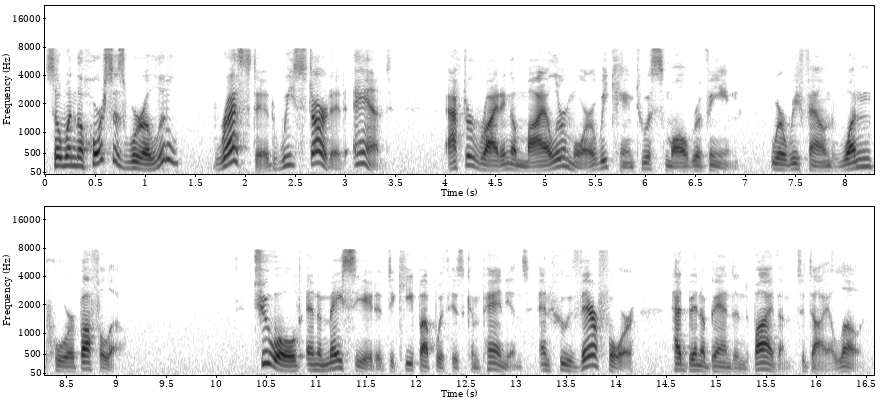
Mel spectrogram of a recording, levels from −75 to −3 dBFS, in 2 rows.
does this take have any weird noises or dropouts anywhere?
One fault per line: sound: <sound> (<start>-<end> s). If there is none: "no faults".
no faults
